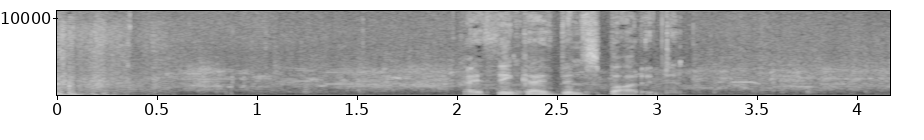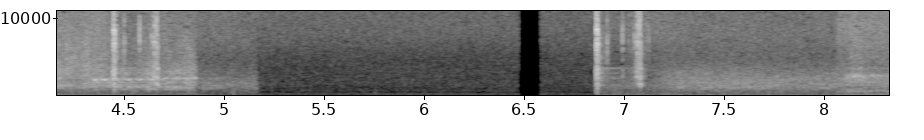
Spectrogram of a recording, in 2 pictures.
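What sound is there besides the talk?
canada geese honking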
